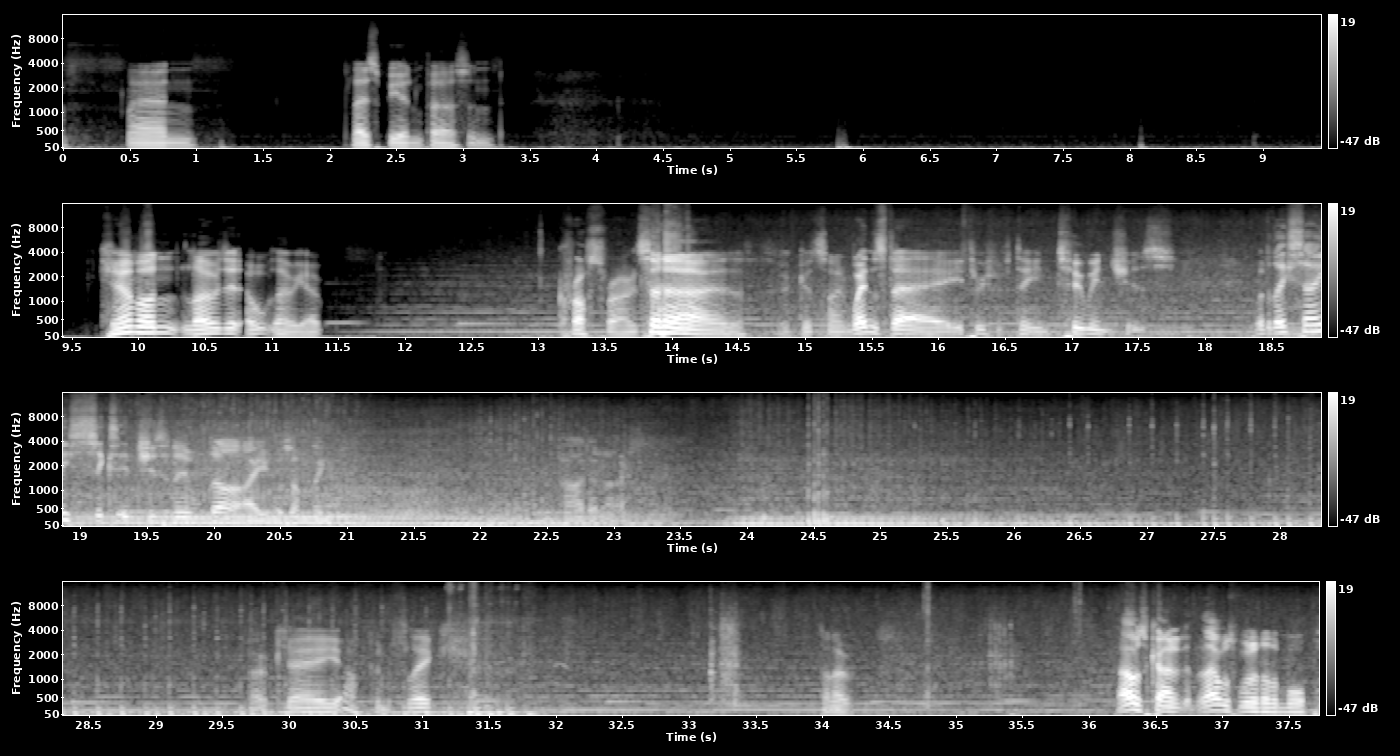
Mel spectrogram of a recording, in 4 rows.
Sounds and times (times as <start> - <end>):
Rain on surface: 12.2 - 13.2, 13.8 - 37.7
Raindrop: 13.8 - 37.7.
